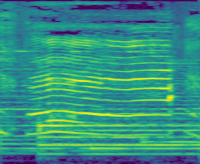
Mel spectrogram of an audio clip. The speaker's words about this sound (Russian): Ты почувствовала тревогу и начала двигаться в направлении этого плача. Ты стремишься к этому малышу, пробираясь сквозь кустарники и заросли.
